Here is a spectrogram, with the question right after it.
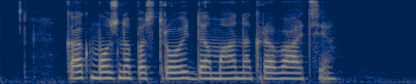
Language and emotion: Russian, neutral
